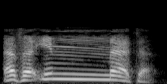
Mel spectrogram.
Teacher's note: نون ساكنة جاء بعدها الميم إضغام بغنة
